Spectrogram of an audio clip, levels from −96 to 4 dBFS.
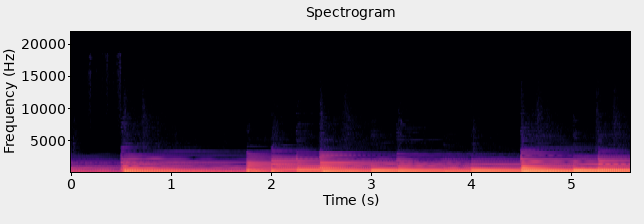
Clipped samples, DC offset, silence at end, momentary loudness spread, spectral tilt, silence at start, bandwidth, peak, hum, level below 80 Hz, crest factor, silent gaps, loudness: under 0.1%; under 0.1%; 0 s; 12 LU; -12 dB/octave; 0 s; 3.6 kHz; -10 dBFS; none; -46 dBFS; 16 dB; none; -27 LUFS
